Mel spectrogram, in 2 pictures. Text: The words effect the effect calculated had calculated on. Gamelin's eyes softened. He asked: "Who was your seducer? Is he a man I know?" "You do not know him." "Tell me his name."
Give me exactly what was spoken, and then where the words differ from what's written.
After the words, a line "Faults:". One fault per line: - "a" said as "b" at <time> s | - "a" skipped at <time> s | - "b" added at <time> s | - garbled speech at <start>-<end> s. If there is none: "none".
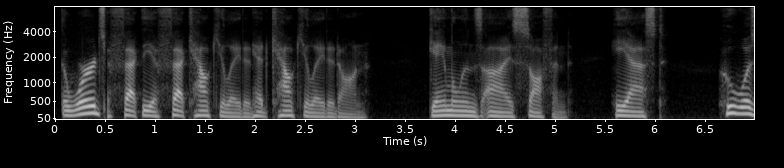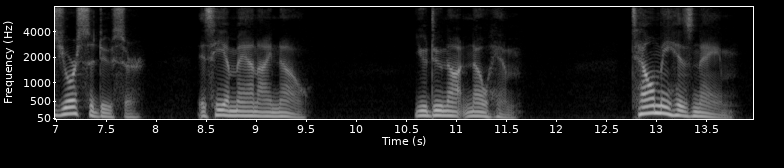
The words effect the effect calculated had calculated on. Gamelin's eyes softened. He asked: "Who was your seducer? Is he a man I know?" "You do not know him." "Tell me his name."
Faults:
none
